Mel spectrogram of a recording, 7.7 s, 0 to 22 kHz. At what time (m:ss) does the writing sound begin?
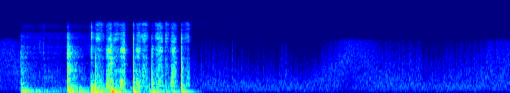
0:01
